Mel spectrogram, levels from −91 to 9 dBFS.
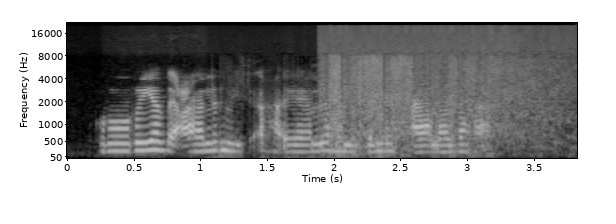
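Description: From the start, noise suppressor artifacts are present: the suppressor pulls steady background noise down by about 19 dB between phrases. At 1.07 s a call bitrate drop begins, with the encoder falling from 48 to 9 kbps and holding its lowest rate for 1.45 s, so the speech turns coarse, watery or muffled through to the end. Around 2 s the room noise swells by about 16 dB to roughly 8 dB below the speech.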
